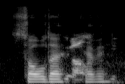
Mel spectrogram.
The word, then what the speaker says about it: solder: does one pronounce solder well that's solder you've got to remember the silent q that's in the word solder to get that that and don't forget the lonely l yeah okay right okay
